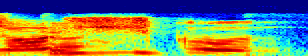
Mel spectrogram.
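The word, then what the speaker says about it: Coşkun: Joshkun. Joshkun. Joshkun. Yes. Really? Why? Why? Why is it Josh if it's spelled with a? Shouldn't it be a kosh? is written. Oh, really? Turkish. In Turkish.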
